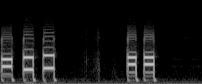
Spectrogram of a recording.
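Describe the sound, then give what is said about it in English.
Touch-tone dialing of a 1-500 number on a telephone: three quick beeping key tones, a pause, then two more, each short, crisp and evenly loud. “We'll dial 1-500, and then a number.”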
